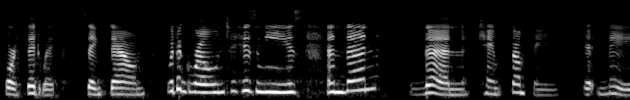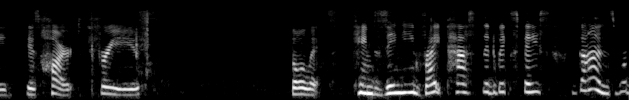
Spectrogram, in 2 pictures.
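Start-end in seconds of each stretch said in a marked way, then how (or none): none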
